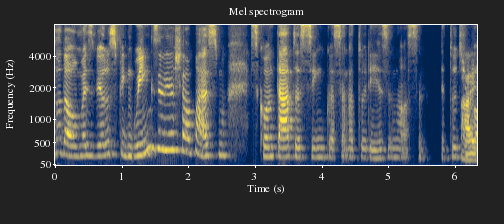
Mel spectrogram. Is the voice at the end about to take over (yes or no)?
yes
